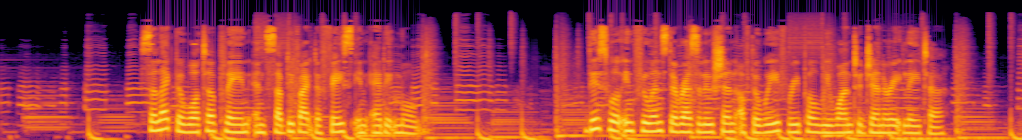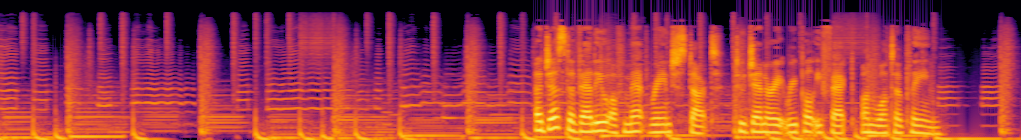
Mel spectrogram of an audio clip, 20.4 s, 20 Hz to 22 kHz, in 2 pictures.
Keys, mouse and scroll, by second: 0.3 Tab, 1.4-6.5 right drag, 7.9 3, 8.3 right click, 10.8 click, 12.1 middle click, 12.4 scroll up 1, 12.5 Tab, 12.8 space, 18.1-20.4 drag.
